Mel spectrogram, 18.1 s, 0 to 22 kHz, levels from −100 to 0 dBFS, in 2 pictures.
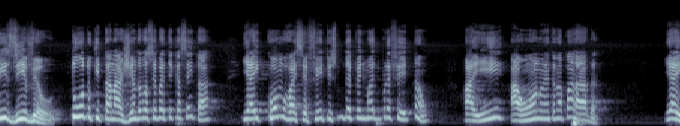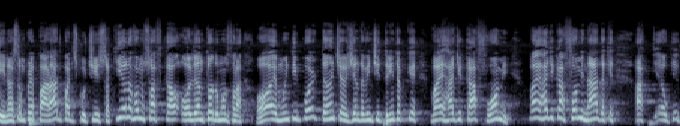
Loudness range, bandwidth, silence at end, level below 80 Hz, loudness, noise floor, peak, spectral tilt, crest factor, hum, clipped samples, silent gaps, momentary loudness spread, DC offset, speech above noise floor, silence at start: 3 LU; 10 kHz; 0 s; -64 dBFS; -26 LUFS; -79 dBFS; -10 dBFS; -5.5 dB/octave; 16 dB; none; under 0.1%; none; 8 LU; under 0.1%; 53 dB; 0 s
